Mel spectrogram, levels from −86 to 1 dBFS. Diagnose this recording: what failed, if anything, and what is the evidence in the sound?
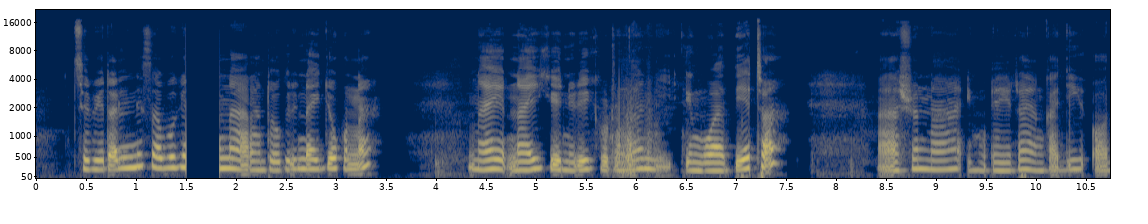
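At the playback stage, the player most likely ran dry of buffered data or had its output thread blocked, producing a playback stall. The speech cuts off mid-flow at 1.49 s and the output stays silent for 340 ms, until 1.83 s. It then resumes with "naata intokitin naijio kuna". That is how a stalled player behaves: it waits, then carries on.

At the codec or storage stage, compressed frames were skipped at 4.23 s. The decoder lost roughly one frame of the encoded stream, either because it was missing or because it was rejected as damaged. The frame length is 26.1 ms. About 30 ms of speech vanishes just before "nae naikenorieki", heard as a small forward jump.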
